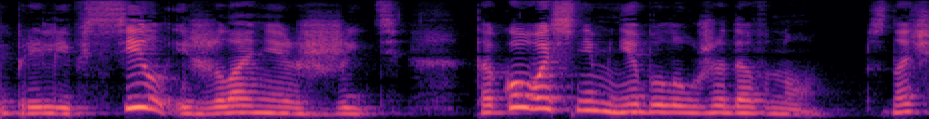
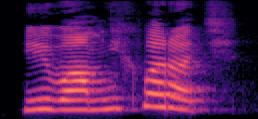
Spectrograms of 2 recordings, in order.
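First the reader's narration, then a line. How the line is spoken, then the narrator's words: Cheerful woman. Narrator (Russian): весело ответила бабенка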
